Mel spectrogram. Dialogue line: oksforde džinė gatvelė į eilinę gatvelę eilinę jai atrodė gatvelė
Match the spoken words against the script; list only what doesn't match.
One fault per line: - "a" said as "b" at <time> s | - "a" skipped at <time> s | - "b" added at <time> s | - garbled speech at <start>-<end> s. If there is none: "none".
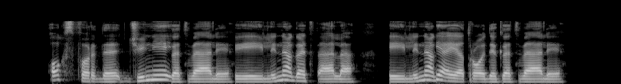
none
